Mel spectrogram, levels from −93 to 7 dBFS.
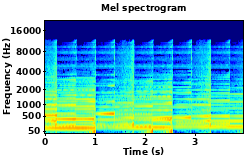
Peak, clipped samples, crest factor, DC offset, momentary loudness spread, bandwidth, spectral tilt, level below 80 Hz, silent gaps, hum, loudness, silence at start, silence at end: -8 dBFS; under 0.1%; 16 dB; under 0.1%; 6 LU; 12 kHz; -6.5 dB/octave; -36 dBFS; none; none; -24 LUFS; 0 s; 0 s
